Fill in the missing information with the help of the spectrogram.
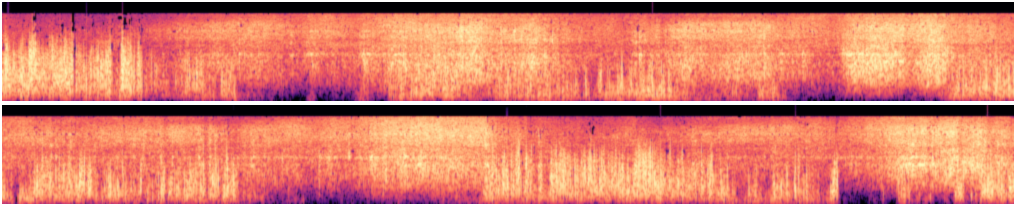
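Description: Wind buffeting the camera microphone together with the hiss and scrape of skis sliding over packed snow, swelling and dipping every few seconds.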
